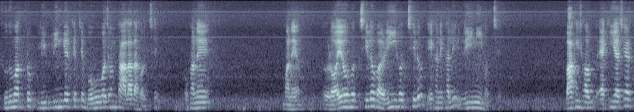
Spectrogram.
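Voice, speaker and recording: A man teaching an online language lesson, explaining grammar and reciting word forms slowly. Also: fairly high pitch, a bit bright, a little hiss or hum, low-quality recording.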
